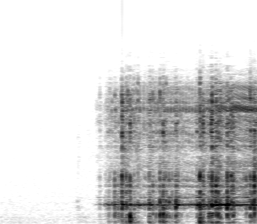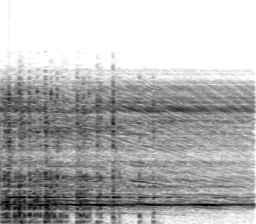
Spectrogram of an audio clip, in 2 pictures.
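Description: Sparks crackle and snap inside an electric motor.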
